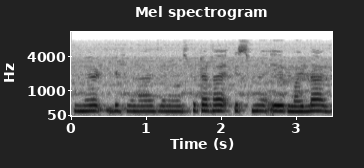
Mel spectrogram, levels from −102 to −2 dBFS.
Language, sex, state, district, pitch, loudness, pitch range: Hindi, female, Rajasthan, Bikaner, 215 Hz, -14 LUFS, 205-220 Hz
